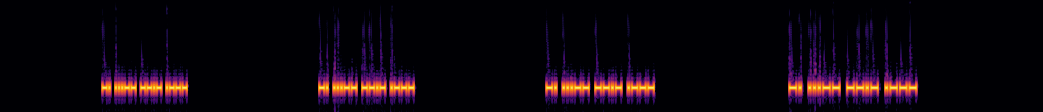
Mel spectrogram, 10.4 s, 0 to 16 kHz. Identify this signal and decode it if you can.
Morse code, heard as a keyed tone, about 64 wpm, 700 Hz. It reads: N3QJ N3QJ N3QJ N3QJ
